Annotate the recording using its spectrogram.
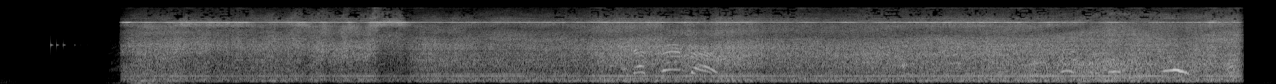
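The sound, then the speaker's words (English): A helicopter's turbine engine runs loud on a lawn after the president came off it, a steady roaring whine with a high tonal hum that holds unbroken for about eleven seconds. Faint voices can be heard beneath it. “We should note, though, that he banged his head coming off of the helicopter just moments before that.”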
